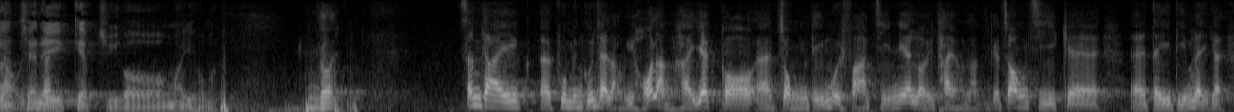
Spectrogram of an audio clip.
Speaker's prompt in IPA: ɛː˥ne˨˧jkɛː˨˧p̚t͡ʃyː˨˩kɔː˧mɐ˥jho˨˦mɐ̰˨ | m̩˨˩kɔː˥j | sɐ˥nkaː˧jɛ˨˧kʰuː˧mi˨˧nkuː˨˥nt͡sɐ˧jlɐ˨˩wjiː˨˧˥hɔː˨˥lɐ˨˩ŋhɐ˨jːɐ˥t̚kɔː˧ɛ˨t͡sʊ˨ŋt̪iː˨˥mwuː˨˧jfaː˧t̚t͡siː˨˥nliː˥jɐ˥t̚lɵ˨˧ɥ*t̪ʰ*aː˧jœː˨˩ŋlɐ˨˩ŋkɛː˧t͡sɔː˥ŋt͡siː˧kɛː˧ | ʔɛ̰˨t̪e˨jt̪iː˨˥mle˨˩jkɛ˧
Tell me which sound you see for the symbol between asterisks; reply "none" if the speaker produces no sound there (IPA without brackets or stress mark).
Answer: t̪ʰ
